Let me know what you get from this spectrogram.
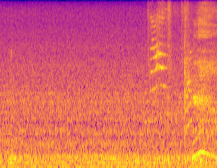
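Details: Domestic cat squaring off against a kitten in a play fight: a short harmonic cry near the end, with a brief meow-like yowl, over steady indoor background hum and a person egging them on.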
